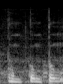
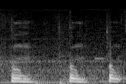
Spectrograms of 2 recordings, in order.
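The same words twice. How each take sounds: First: The beats are said quickly, close together. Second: The beats are said slowly, spaced apart. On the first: The heart is beating faster. "Si vamos más rápido, pues el ritmo va a ser" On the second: The heart is beating calmly. "Si vamos más lento, estamos tranquilos"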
